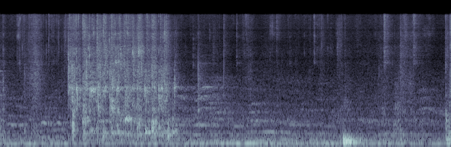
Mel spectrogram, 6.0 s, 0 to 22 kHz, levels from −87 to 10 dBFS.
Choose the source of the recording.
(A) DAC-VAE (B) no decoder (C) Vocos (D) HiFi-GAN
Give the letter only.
B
